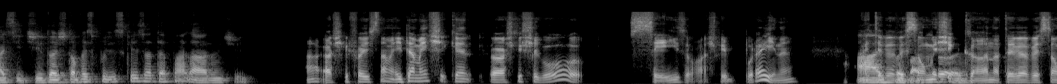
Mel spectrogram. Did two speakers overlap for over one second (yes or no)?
yes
